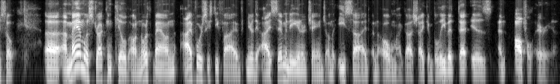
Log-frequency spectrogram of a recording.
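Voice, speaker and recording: A man in his late fifties with a gravelly voice, hosting a casual livestream talk show and reading local news in a folksy, rambling way. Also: on the low side, dry recording, studio quality. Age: 50s. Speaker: show host.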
